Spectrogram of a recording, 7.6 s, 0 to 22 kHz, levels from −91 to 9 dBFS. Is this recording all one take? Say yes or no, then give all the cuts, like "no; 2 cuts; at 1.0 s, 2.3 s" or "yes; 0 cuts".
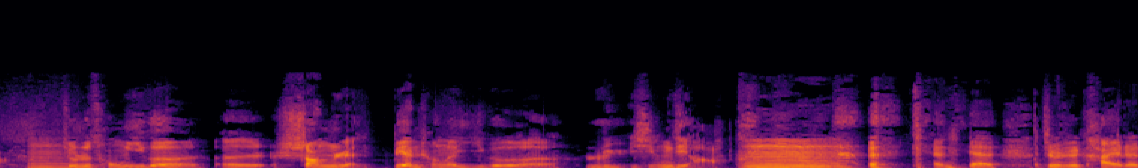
no; 2 cuts; at 1.4 s, 2.6 s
